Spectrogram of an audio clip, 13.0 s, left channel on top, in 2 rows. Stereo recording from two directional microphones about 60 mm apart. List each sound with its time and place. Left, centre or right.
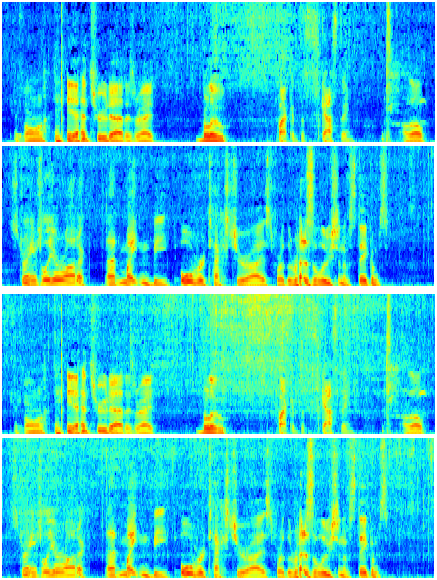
0.3 s speech: centre
4.9 s speech: centre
